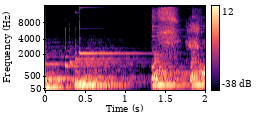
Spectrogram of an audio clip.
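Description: Short cartoon music sting of chiming, bell-like tones that ring and fade, cut off suddenly about a second and a quarter in. A brief, brighter burst of sound follows.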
